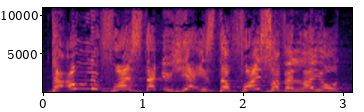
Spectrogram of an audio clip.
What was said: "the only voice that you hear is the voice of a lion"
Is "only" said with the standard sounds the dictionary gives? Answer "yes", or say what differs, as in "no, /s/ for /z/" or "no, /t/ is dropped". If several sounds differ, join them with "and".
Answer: yes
